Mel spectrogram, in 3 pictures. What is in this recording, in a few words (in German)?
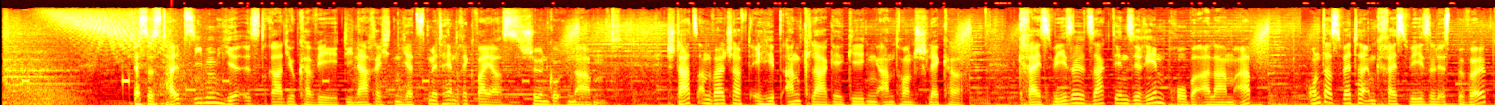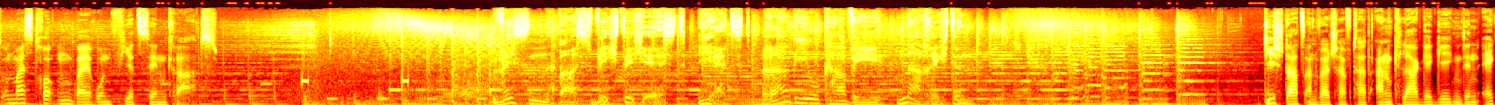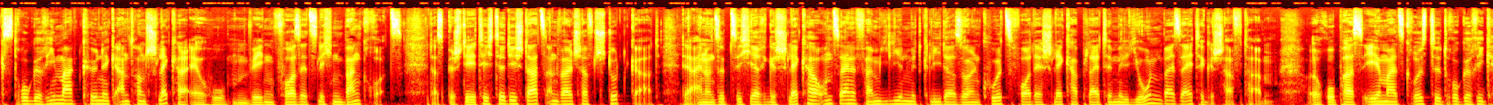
nachrichtensprecher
